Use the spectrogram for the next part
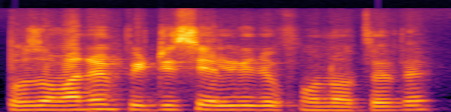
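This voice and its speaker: A man, a spiritual teacher, telling a story in a relaxed conversational talk and acting out the quoted dialogue. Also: a little high, lo-fi sound. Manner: unhurried, recounting with quoted dialogue.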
